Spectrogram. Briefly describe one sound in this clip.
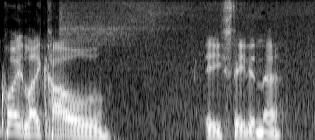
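A gas hisses out in a short spray.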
